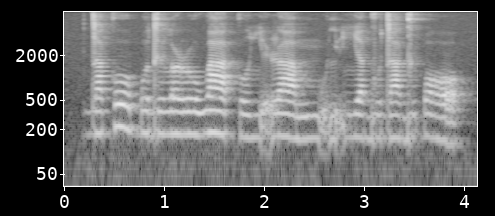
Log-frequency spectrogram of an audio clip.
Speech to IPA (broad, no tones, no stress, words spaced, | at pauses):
dako ɓodɨlɔɭo wa koʎḛɭa mːṵlʲḛʎaɡu daɡɨɓɔ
